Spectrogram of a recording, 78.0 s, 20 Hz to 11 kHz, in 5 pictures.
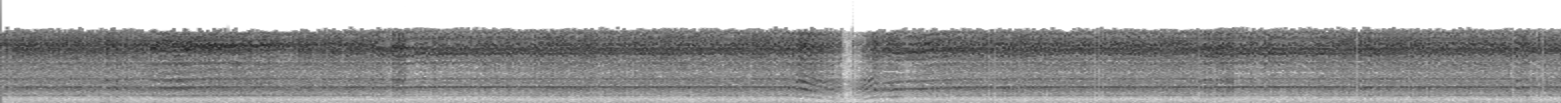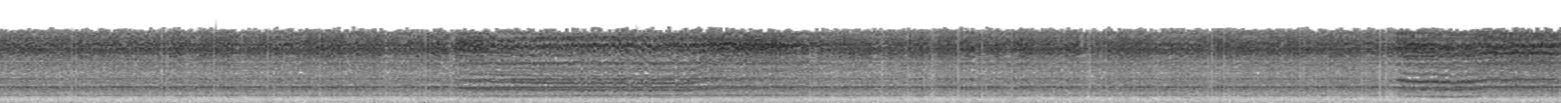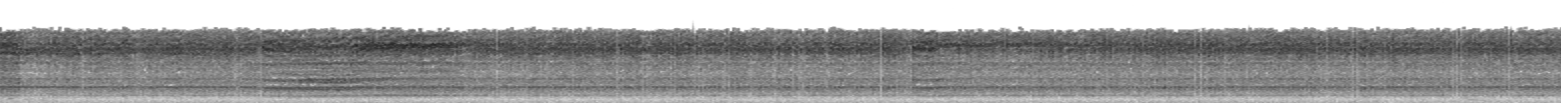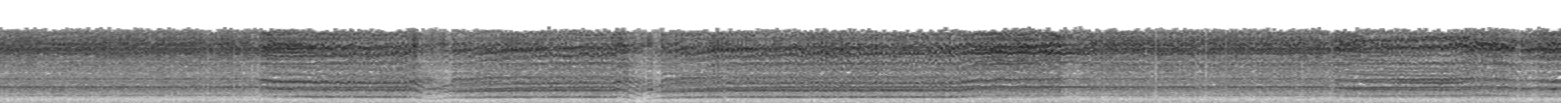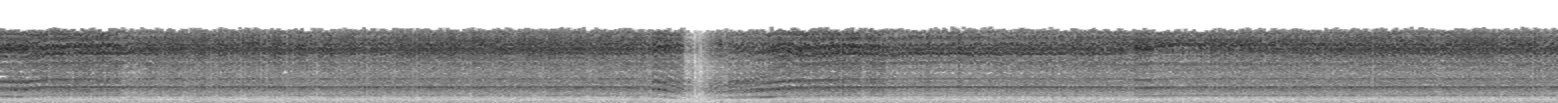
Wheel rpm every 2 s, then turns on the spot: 230, 230, 230, 230, 150, 230, 230, 230, 230, 230, 220, 220, 230, 230, 230, 230, 230, 220, 230, 230, 230, 230, 230, 230, 230, 190, 180, 200, 220, 230, 220, 220, 230, 230, 150, 210, 230, 230, 230.
none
